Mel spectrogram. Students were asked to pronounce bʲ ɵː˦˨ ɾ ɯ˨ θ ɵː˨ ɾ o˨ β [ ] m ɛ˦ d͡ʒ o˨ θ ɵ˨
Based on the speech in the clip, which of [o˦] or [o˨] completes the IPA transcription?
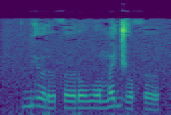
o˨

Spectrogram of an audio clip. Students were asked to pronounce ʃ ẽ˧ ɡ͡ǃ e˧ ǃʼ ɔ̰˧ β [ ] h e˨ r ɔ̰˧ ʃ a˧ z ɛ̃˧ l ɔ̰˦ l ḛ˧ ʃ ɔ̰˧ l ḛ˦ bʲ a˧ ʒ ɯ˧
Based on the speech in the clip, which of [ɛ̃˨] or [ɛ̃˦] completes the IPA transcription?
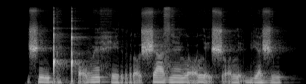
ɛ̃˦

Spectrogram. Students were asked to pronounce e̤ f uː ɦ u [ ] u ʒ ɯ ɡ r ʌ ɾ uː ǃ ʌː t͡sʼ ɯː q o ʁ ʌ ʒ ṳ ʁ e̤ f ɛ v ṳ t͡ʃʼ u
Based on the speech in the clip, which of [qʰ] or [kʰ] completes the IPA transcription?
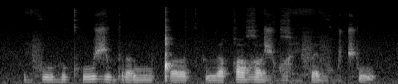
kʰ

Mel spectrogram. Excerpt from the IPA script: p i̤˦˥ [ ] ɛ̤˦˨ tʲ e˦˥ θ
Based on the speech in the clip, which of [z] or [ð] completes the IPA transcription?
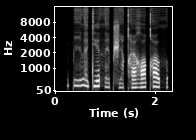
ð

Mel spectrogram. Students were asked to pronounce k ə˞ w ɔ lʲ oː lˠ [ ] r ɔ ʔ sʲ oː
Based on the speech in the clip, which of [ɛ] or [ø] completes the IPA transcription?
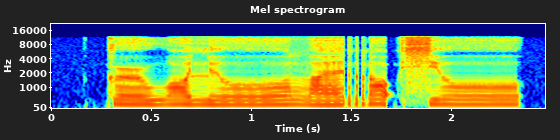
ɛ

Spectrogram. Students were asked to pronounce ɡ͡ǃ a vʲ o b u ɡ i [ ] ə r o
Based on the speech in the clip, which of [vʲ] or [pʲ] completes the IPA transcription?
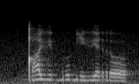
vʲ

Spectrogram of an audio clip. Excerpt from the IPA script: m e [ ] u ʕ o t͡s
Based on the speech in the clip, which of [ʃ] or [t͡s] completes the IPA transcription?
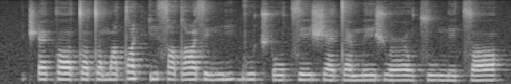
ʃ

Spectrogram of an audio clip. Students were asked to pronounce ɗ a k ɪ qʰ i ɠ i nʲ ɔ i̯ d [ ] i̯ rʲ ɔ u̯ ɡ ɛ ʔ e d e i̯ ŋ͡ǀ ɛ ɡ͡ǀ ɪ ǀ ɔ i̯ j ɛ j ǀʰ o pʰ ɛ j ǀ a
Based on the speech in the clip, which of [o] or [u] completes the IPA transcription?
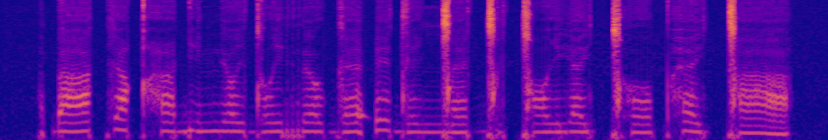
o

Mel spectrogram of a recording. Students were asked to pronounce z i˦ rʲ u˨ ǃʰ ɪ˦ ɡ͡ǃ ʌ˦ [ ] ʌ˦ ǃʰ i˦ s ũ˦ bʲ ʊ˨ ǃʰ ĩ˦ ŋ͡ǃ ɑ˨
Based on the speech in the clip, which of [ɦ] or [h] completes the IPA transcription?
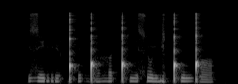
ɦ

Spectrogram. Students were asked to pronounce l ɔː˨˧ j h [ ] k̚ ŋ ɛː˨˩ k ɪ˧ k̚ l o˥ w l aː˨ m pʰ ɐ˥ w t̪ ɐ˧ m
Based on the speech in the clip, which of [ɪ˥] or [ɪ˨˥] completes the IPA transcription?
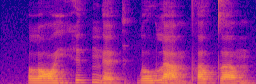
ɪ˥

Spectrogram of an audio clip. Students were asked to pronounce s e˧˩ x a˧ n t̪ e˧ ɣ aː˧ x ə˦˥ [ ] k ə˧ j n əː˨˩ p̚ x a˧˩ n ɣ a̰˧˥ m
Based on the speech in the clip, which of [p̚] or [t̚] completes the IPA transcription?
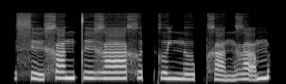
t̚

